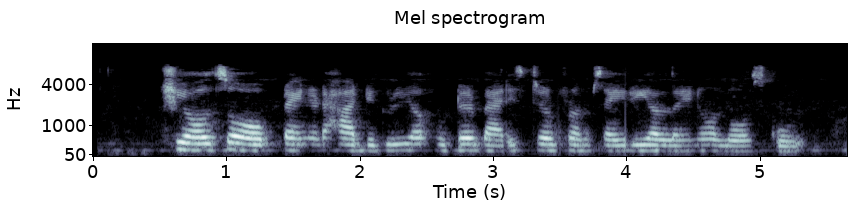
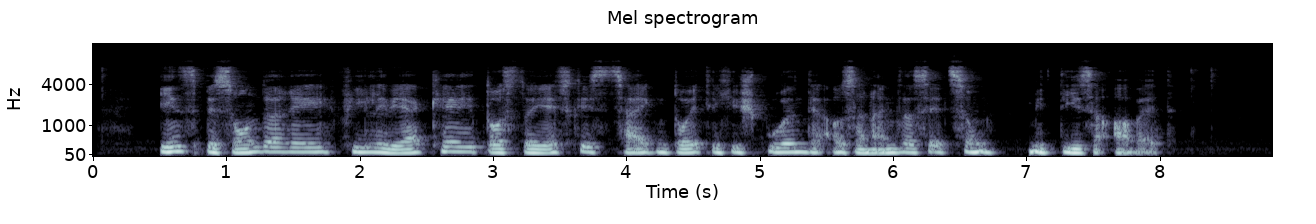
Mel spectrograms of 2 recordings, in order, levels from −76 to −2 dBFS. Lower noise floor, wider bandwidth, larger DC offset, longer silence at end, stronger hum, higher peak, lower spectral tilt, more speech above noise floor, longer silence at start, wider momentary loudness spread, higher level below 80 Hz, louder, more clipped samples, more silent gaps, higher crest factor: second, -50 dBFS vs -62 dBFS; about the same, 8.2 kHz vs 7.6 kHz; neither; second, 0.3 s vs 0.85 s; neither; first, -2 dBFS vs -6 dBFS; second, -2.5 dB/octave vs -6.5 dB/octave; second, 32 dB vs 42 dB; about the same, 0.55 s vs 0.5 s; first, 11 LU vs 6 LU; about the same, -60 dBFS vs -56 dBFS; first, -18 LUFS vs -22 LUFS; neither; neither; about the same, 16 dB vs 16 dB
